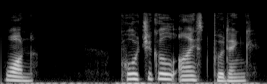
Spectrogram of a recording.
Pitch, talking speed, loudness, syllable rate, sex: 200 Hz, 65 wpm, -17 LUFS, 5.0 syllables/s, female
